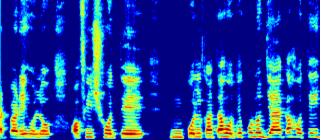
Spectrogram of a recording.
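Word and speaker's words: कलकत्ता: কলিকাতাটা আমরা যখন হিন্দিতে উচ্চারণ করব, এই কলকাতা এই লাস্টে যে তয়াকার ওখানে আমরা তয় তয় করি, আর সেই জন্য জোরে উচ্চারণ করব কলকাতা, এই যে কাত্তা বলছি তাই কলকাতা সে।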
